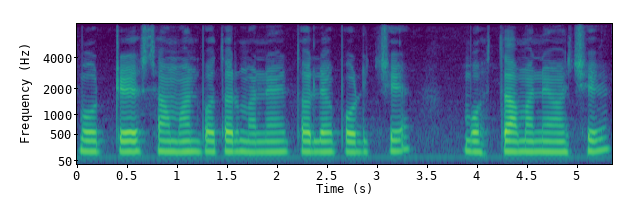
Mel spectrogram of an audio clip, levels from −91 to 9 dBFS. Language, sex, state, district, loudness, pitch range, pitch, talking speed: Odia, female, Odisha, Sambalpur, -19 LUFS, 180-185 Hz, 180 Hz, 80 wpm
